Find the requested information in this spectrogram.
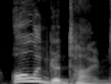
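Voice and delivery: smooth, polite waiter voice; courteous restaurant waiter. Acted. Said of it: "he said".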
